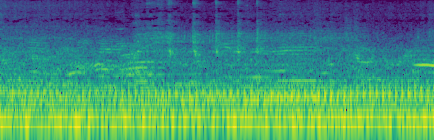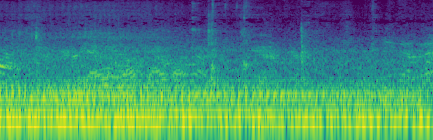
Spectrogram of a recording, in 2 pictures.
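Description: A small engine running steadily close by, a low even rumble, with people's voices chattering over it.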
